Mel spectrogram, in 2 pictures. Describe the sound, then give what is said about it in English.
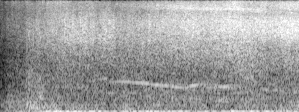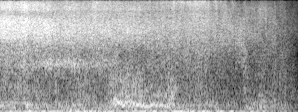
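A flamethrower sends flames billowing across the surface of water, producing a loud, sustained rumbling roar that swells at the start and stays heavy and unbroken for about six seconds. “One fires his flamethrower. Flames billow across the surface of the water.”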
